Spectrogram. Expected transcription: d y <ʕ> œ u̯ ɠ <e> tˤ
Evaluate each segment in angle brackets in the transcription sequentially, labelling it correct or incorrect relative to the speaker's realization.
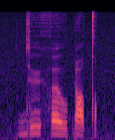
incorrect: h, correct

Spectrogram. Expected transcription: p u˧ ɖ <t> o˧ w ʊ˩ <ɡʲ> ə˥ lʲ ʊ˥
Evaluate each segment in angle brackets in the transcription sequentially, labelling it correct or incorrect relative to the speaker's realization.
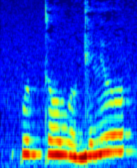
correct, correct

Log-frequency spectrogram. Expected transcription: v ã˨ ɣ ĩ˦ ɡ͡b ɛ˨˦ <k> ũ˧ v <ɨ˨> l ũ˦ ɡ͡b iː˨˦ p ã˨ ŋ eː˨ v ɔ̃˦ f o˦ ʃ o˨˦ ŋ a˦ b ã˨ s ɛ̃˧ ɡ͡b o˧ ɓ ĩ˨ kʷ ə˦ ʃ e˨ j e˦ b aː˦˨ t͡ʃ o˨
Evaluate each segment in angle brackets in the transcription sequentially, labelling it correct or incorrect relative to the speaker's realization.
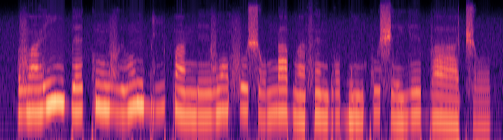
correct, correct

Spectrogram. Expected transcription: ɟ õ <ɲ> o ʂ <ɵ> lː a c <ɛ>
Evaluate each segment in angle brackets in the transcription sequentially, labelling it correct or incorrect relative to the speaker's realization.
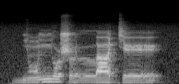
correct, correct, incorrect: e

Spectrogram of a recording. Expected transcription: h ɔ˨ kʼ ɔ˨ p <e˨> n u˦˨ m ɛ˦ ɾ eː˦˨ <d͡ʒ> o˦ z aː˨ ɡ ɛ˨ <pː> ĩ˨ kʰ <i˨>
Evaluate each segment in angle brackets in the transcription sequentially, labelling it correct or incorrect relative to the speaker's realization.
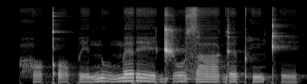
correct, correct, incorrect: pʰ, incorrect: e˨

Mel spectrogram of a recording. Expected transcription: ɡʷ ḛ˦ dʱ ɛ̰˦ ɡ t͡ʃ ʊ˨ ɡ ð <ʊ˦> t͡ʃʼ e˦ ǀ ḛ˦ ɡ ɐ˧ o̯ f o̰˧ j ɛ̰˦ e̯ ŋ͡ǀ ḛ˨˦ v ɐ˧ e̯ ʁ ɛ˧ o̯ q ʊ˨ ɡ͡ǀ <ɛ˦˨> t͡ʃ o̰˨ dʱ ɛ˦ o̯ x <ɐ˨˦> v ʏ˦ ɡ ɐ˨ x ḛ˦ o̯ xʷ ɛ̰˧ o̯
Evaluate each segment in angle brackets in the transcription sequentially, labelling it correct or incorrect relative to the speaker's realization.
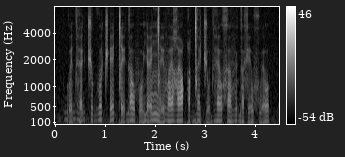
correct, incorrect: ɛ˦, correct

